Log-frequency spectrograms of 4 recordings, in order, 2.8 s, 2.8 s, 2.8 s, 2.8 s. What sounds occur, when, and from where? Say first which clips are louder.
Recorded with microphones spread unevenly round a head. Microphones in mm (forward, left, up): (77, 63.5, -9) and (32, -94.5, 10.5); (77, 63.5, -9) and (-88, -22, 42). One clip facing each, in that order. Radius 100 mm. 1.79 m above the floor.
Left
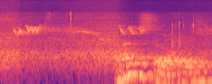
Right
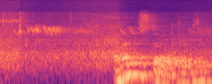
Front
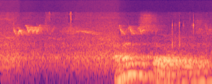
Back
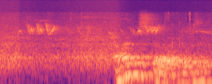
1.5 s a man speaking: right 2 dB, even; 70° right, 8.5 m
